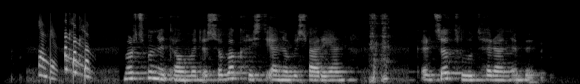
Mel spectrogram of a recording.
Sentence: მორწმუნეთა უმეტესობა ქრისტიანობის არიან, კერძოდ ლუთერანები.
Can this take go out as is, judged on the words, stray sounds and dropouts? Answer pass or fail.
fail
